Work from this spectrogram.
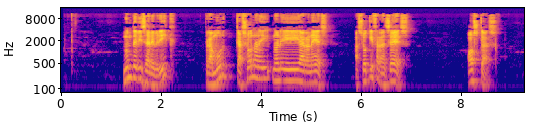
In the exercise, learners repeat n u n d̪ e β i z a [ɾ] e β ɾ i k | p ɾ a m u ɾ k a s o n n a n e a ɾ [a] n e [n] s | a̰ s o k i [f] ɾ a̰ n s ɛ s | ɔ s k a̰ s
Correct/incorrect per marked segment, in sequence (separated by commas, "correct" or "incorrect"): correct, correct, incorrect, correct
